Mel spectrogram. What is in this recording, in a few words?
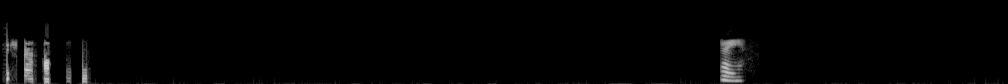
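Sheriff West County, scanner audio trunk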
